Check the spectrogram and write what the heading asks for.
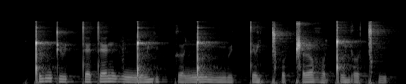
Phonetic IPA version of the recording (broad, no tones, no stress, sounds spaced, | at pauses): ǃ ʉ ŋ t ʉː tː ɛ t ɛ ŋ v u ŋ͡ǃ u j i kː əː ŋ͡ǃ u mː ʉ tː ɘ j ǀʰ o ǁ əː ʁʷ i ǃ u j ɤ ǀʰ i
